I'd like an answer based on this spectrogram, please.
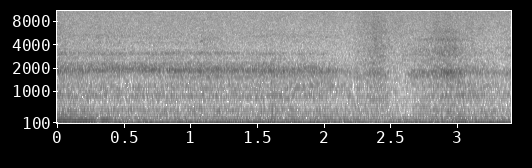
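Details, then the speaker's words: Stethoscope lung auscultation in a female patient with normal heart and carotid sounds: steady high whistling tone over breathing; expiratory wheeze. "Her heart auscultation is totally fine, but when we listen to her lungs, she has an expiratory wheeze, and you can actually even hear it when"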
